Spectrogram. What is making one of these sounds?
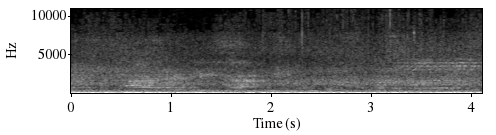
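A spoon stirs and clinks softly in a glass of coffee.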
